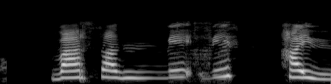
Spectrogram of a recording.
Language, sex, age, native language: Icelandic, female, 10, Thai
